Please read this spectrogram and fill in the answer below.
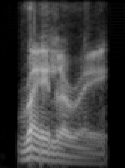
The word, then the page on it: raillery: British English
